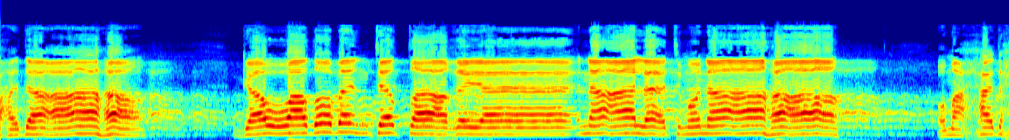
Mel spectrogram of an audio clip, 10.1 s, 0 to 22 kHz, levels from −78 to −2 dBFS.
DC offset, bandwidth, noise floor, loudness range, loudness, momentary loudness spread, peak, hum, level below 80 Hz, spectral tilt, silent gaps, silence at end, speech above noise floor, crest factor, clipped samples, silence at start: under 0.1%; 11 kHz; -31 dBFS; 2 LU; -9 LUFS; 12 LU; 0 dBFS; none; -52 dBFS; -3 dB/octave; none; 0 s; 22 dB; 10 dB; 0.3%; 0 s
